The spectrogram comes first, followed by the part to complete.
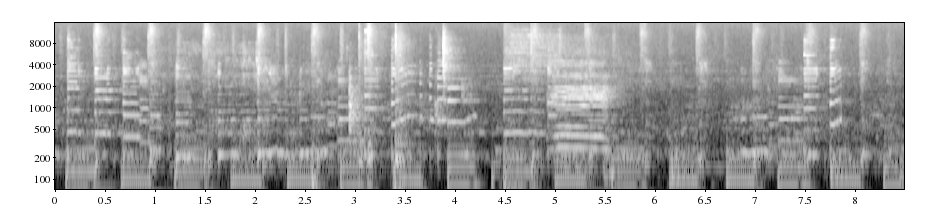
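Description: Background music: plucked guitar notes over a steady, pulsing low beat.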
